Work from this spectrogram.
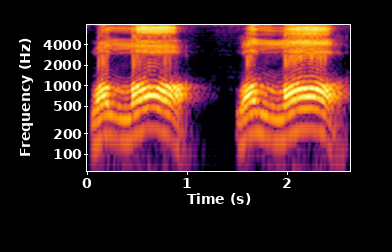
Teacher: আল্লাহ শব্দের পূর্বে একটি জবর আসছে, তাই এটা উচ্চারণে মোটা হবে, আর মাঝখানে আলিফ এবং লাম এটা উচ্চারণে আসবে না।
